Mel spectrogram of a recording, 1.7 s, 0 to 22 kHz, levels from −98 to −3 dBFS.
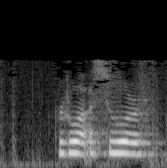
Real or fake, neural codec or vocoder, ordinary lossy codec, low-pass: fake; autoencoder, 48 kHz, 128 numbers a frame, DAC-VAE, trained on Japanese speech; MP3, 24 kbps; 7.2 kHz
